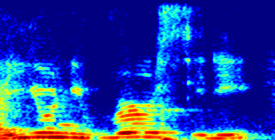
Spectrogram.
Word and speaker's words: university: gramática inglesa, eh, university es como si estuviéramos hablando del sonido cuando decimos o pronunciamos la letra y, y, ¿cierto?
